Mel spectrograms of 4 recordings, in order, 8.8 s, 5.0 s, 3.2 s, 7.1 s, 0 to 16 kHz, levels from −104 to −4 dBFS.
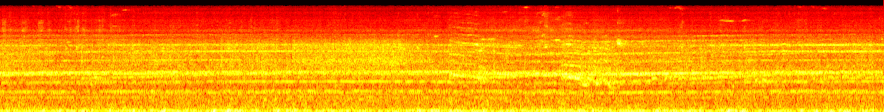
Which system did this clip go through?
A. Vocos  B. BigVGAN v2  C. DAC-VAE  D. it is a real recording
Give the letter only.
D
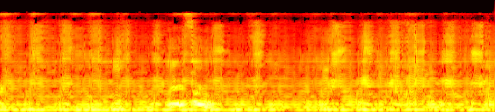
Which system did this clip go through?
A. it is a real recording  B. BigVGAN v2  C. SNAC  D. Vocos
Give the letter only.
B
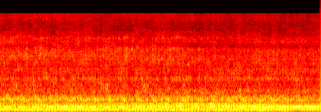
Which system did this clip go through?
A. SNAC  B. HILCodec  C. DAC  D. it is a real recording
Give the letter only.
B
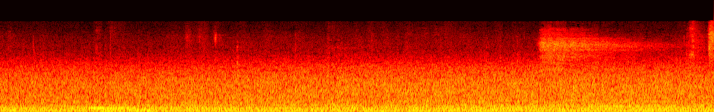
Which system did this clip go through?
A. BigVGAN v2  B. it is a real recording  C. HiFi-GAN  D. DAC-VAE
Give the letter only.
B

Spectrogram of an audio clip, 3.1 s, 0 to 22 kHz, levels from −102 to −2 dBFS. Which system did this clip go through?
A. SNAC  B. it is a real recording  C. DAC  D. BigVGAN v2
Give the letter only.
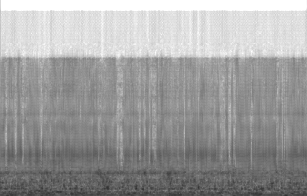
D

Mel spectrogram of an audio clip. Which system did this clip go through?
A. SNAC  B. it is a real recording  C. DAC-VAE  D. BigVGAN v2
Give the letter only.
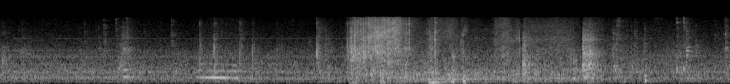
B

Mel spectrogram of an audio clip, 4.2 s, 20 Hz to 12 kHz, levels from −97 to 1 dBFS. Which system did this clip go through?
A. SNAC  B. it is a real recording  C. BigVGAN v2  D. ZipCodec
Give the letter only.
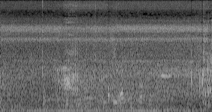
C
